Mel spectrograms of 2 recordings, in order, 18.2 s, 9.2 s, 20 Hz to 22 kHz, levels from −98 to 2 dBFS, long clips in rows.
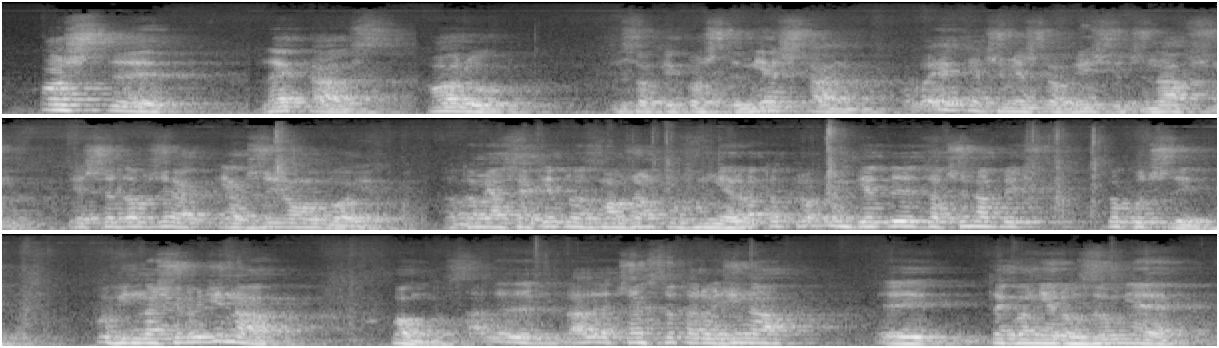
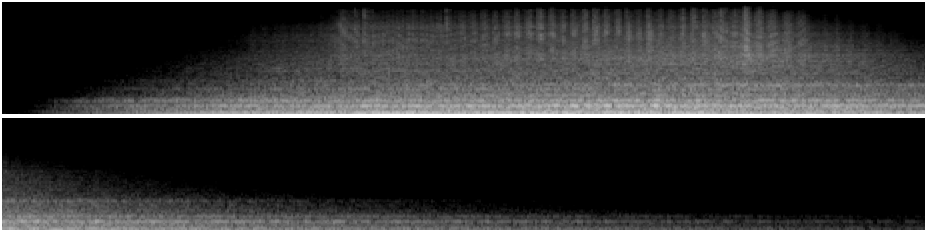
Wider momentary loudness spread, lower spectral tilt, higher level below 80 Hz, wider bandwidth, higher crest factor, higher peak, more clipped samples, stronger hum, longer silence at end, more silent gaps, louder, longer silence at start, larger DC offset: second, 11 LU vs 21 LU; about the same, -6 dB/octave vs -7 dB/octave; second, -44 dBFS vs -36 dBFS; first, 19 kHz vs 15 kHz; about the same, 16 dB vs 18 dB; first, 0 dBFS vs -14 dBFS; neither; neither; second, 0 s vs 2.6 s; neither; first, -17 LUFS vs -31 LUFS; second, 0.2 s vs 0.6 s; first, 0.2% vs under 0.1%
